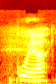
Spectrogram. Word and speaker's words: Gioia: So he and another man, Tony Gioia, I don't know how it's pronounced, G-I-O-I-A, Goya? – Goya, yeah.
